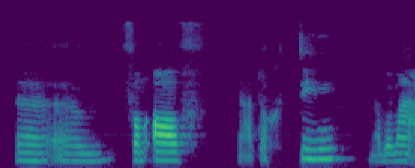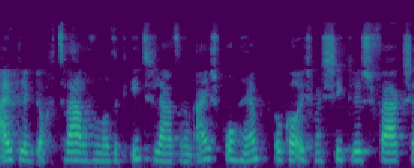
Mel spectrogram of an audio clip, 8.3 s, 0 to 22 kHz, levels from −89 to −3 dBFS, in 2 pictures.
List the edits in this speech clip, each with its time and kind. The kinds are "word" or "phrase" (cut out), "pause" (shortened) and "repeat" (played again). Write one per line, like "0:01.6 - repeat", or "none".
0:02.2 - pause
0:06.8 - pause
